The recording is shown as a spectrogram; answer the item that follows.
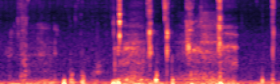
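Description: Wet lip smacks and mouth clicks as someone tastes a freshly stirred drink, a few sharp, scattered smacks over a steady low hum, with no talking.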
